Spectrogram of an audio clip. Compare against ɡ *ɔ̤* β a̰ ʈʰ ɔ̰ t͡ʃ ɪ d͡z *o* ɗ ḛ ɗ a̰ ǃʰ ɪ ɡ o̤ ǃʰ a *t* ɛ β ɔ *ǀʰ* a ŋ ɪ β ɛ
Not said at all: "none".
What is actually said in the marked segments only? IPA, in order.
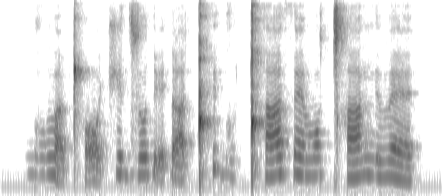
ɔ̤, o, θ, ǀʰ

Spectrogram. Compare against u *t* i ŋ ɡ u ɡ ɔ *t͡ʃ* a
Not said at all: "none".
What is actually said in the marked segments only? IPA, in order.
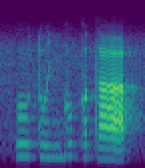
tʷ, t

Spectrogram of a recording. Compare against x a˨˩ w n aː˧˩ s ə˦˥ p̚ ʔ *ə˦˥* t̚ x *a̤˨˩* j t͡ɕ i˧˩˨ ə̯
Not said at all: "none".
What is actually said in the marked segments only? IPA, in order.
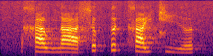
ə˦˥, a˨˦

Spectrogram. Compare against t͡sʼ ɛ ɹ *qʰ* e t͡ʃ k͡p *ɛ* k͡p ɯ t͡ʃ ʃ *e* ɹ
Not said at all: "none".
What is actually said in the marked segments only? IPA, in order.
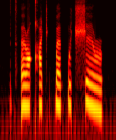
qʰ, ɛ, e

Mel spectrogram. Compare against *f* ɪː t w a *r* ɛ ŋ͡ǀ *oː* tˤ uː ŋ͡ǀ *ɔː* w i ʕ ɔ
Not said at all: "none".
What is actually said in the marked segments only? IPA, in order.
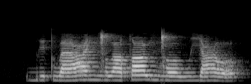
b, ʕ, oː, ɔː

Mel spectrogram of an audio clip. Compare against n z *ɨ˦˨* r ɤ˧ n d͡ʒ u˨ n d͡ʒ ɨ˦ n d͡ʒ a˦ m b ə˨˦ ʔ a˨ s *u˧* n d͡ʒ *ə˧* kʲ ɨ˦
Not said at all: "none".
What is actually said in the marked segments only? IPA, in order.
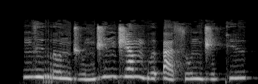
ɨ˦, u˧, ə˧

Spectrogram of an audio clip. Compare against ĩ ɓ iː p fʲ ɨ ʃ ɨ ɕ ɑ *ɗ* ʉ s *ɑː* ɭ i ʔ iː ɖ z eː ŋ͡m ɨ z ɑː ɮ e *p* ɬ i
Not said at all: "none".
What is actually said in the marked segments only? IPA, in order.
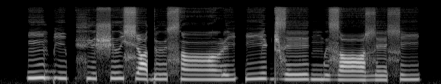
ɗ, ɑ̃ː, none

